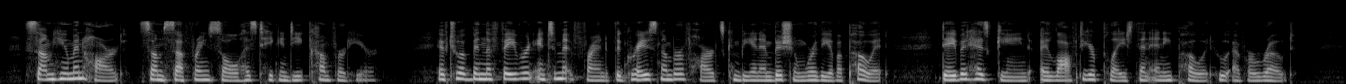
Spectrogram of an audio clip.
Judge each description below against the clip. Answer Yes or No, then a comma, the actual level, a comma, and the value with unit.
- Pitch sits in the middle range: No, high, 200 Hz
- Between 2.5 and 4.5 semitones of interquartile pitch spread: Yes, average, 3.7 semitones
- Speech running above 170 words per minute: Yes, average, 195 wpm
